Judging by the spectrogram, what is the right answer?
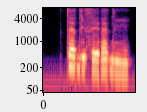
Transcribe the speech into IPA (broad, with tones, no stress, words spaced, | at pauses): tɛ˦di˧se˨ ɾɛ˧dĩ˨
